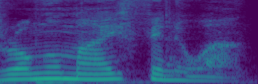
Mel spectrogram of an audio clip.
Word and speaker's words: Rangomai Finoa: My name is Rangomai Finoa. Oh, see they said it correct there. Oh, we've been mispronouncing you the whole time.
